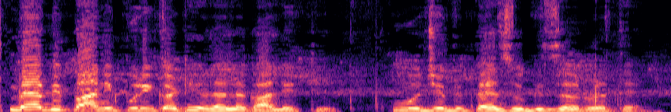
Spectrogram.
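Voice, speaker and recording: A woman's voice: mid-range voice, expressive, brisk, a little hiss or hum, lightly acted. A woman voicing a feisty, hardworking young village woman who sells street snacks in a children's cartoon story, with a scrappy way of talking. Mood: determined. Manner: loud hawking and scrappy scolding.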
